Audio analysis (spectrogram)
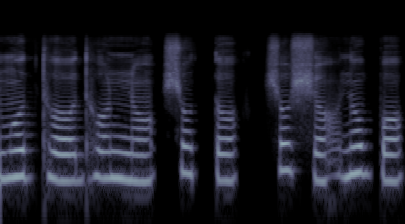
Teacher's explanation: শব্দের মধ্যে বা শেষ বর্ণের সাথে যদি জ ফলা যুক্ত থাকে তাহলে সেই বর্ণটি দুবার উচ্চারিত হয় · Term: দীপ্ত উচ্চারণ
